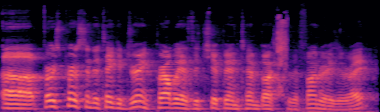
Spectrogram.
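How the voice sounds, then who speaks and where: Roomy-sounding middle-aged man, halting storyteller. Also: fairly high pitch, expressive, a loud crowd. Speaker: podcast host and challenge organiser. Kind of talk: casual chat and storytelling. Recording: roomy, echoing sound with background noise.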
